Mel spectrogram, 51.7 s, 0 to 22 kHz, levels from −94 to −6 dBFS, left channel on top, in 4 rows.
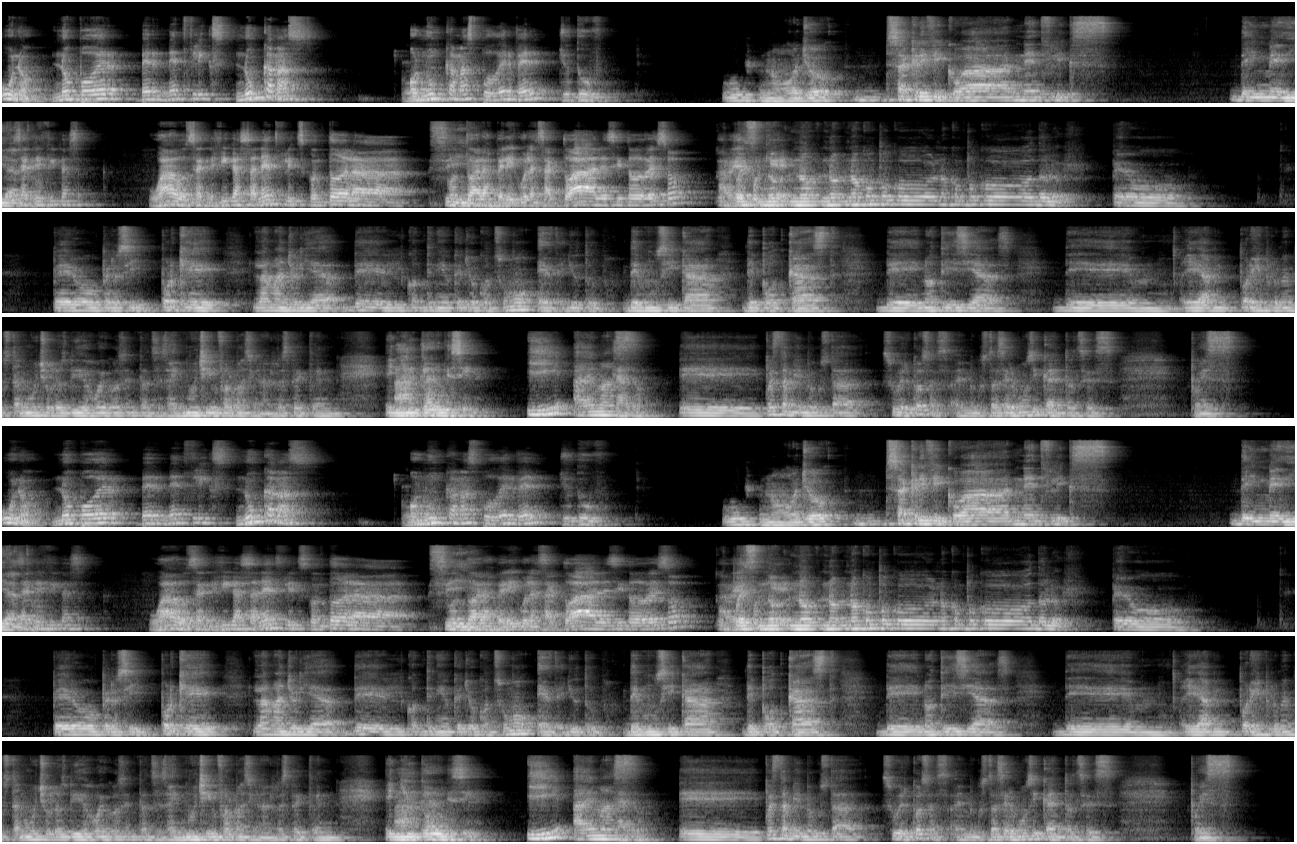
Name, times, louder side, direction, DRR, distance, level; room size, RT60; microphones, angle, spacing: voice 1, 0.0-3.1 4.1-6.0 13.1-13.8 14.4-17.0 17.4-19.8 20.1-20.8 42.7-43.5 44.9-45.2, left 2 dB, 55° left, 3 dB, 1.4 m, -26 dB
voice 2, 7.2-11.0 12.3-13.3 17.2-17.7 20.1-23.6 24.0-24.8 26.4-43.2 44.0-45.1 45.6-50.4 50.7-51.1, right 1 dB, 30° right, -1 dB, 2.4 m, -25 dB
7.2 x 4.8 x 6.0 m, 0.65 s
head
